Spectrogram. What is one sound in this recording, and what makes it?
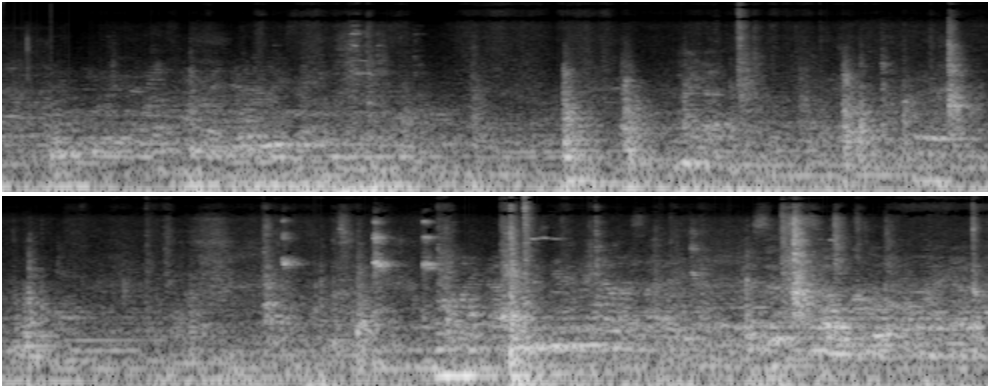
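Clothing rustles and scrapes against rock walls.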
